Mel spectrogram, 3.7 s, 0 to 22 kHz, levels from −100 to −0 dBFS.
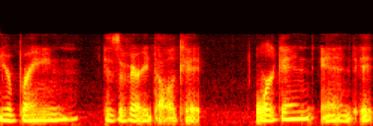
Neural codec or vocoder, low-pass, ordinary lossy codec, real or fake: vocoder, 44.1 kHz, 128 mel bands, Pupu-Vocoder; 7.2 kHz; AAC, 48 kbps; fake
